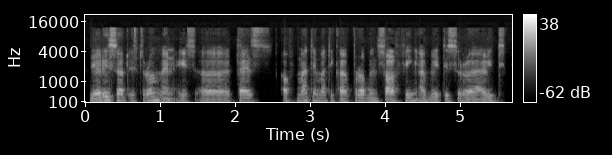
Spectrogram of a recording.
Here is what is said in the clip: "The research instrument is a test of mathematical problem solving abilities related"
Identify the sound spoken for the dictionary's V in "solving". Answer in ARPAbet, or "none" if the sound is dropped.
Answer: F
